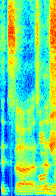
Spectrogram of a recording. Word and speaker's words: Sonja: I know the J throws everybody off, but it's Sonia, Sonia with a J.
